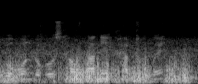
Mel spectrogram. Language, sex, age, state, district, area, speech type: Bodo, male, 60+, Assam, Kokrajhar, rural, spontaneous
